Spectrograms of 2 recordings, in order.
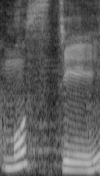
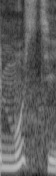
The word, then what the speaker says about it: Mustii: my God oh my musty hello oh you say musty you you can in fact you know it's linked to my family name it's must in French so but I know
